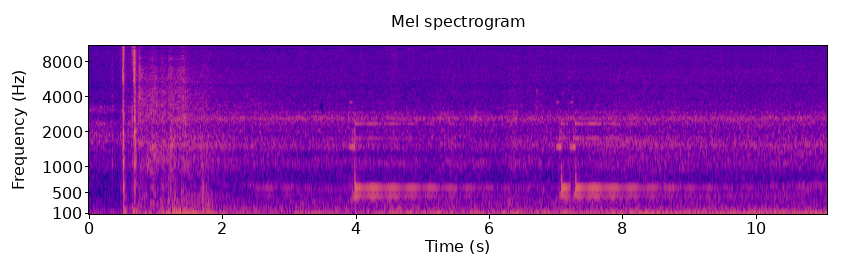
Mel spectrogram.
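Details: BMW petrol engine (E90/E39 3 or 5 Series) settling into an uneven, lumpy idle; cylinder 4 misfire and throttle codes: rough unstable idle with hunting RPM.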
